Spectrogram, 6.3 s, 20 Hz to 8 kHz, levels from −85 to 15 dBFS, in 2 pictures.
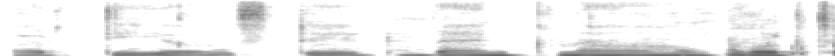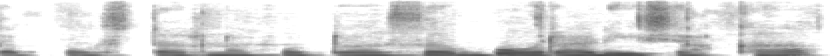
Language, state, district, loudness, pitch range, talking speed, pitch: Bhili, Maharashtra, Dhule, -24 LUFS, 205-215 Hz, 105 wpm, 210 Hz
